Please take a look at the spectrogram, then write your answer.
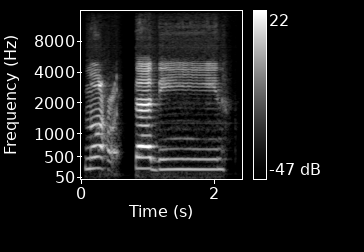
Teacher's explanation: لا يحب المعتدین، عین حلقیہ حروف میں سے، معتدین، یہاں پر دال کے بعد یا ساکن ہے تو ہم نے لمبا پڑھنا ہے اس کو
